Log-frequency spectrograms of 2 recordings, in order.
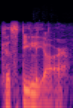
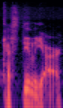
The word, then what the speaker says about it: Castigliar: casted Gil we are the G is silent Casteel er oh the G silent oh okay Port Castile er got it and then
